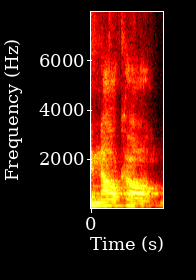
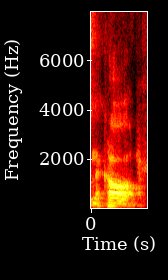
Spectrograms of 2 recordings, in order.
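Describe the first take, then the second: First: The name is said with a Southern pronunciation. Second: The name is said with the owner's pronunciation. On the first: The speaker calls it wrong. "I'm from Georgia, so sometimes I say Nakal" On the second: The speaker calls it right. "it is actually pronounced Nakal"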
